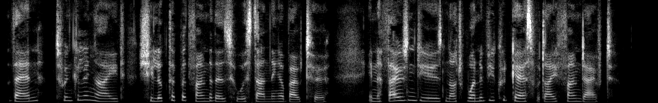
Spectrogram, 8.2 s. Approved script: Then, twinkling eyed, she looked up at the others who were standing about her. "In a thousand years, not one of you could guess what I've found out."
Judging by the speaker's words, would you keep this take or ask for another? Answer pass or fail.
fail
